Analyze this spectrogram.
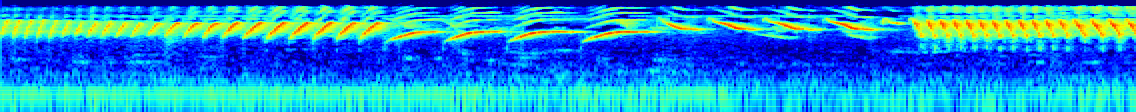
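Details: A canary gives training song for pet birds: a quickening trill, several slow sweeping whistled notes, then a dense high rolling trill, low hum in the background.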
